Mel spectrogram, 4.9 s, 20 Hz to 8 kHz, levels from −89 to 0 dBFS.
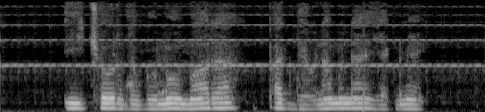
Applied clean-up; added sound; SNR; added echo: none; Bowed string instrument; 13 dB; none.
